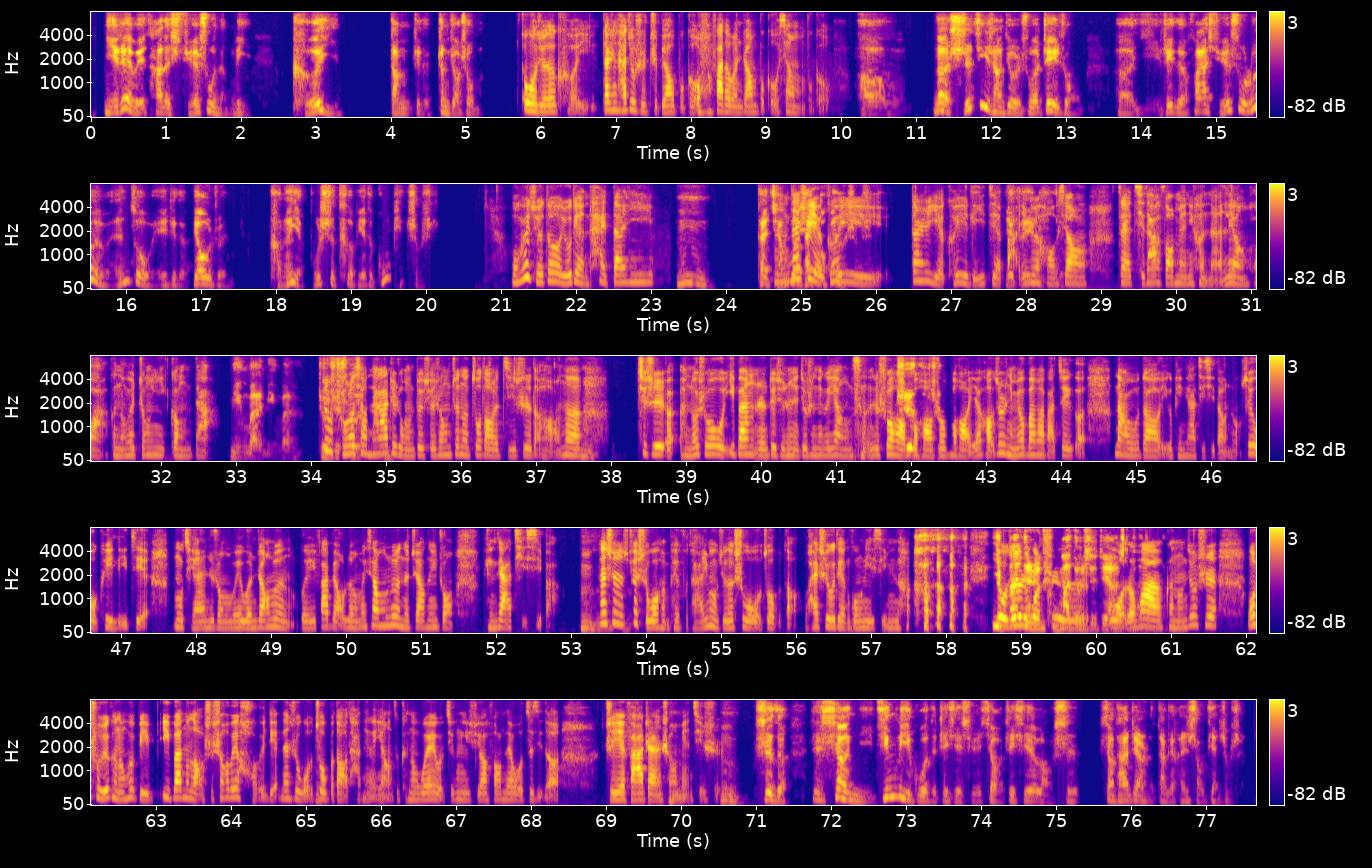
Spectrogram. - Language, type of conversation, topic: Chinese, podcast, 你受益最深的一次导师指导经历是什么？
- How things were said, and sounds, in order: chuckle; laughing while speaking: "子"; laughing while speaking: "的"; laugh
